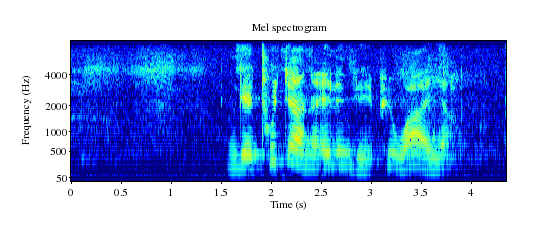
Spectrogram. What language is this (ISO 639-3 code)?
xho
